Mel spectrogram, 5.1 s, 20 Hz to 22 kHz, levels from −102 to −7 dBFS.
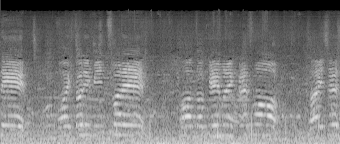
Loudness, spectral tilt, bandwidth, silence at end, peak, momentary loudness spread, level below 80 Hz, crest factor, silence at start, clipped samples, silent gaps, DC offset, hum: -23 LUFS; -4.5 dB/octave; 16 kHz; 0 s; -6 dBFS; 10 LU; -32 dBFS; 16 dB; 0 s; under 0.1%; none; under 0.1%; none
